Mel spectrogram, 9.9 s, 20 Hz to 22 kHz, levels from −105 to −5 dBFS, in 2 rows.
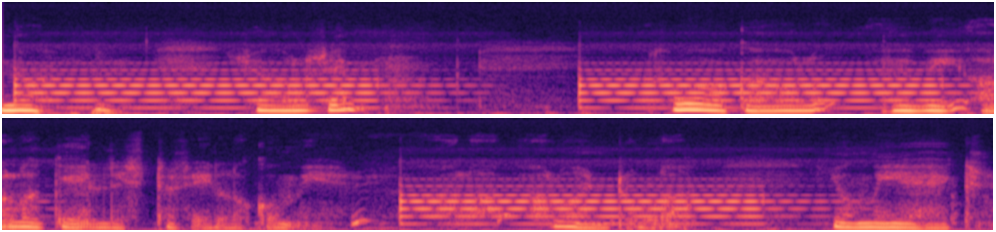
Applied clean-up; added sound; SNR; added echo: none; Keyboard (musical); 5 dB; none.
